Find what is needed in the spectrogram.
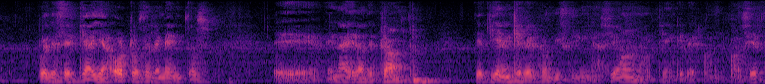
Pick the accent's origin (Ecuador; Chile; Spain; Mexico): Ecuador; also born or lived in United States; soy del Ecuador. Hice mis estudios universitarios en los Estados Unidos, Pennsylvania State University en ciencia política y en la Universidad de Pittsburgh un doctorado en estudios públicos e internacionales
